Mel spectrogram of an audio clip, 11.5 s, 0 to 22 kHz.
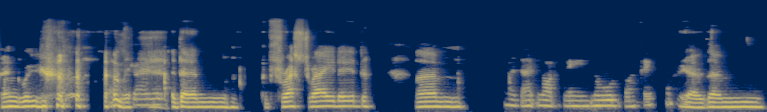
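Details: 56-year-old woman with aphasia after an ischaemic stroke 10 years earlier and a later TIA, with trouble producing little words, intended words not coming out; aphasia.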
